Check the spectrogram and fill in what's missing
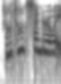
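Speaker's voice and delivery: pleading high and tearful; sobbing plea. A narrator's reading. Girl begging the headmistress not to dismiss the maid, tearful and high. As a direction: beg through tears, voice up high. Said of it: "she sobbed".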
